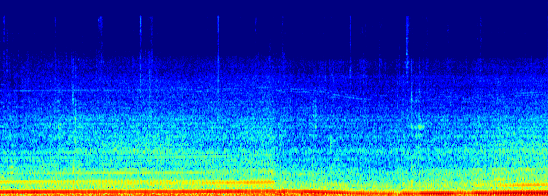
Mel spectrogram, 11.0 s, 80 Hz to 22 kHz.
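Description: Fiat Stilo Abarth's 2.4-litre 20-valve five-cylinder engine running under load at fairly steady revs. The engine note drops a little past halfway, then climbs again near the end.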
